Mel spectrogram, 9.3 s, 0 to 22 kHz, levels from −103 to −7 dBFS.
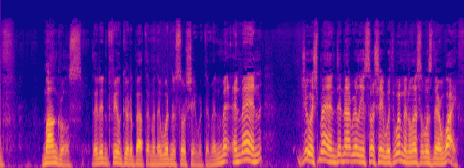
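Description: Speech recording with no audible technical faults.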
